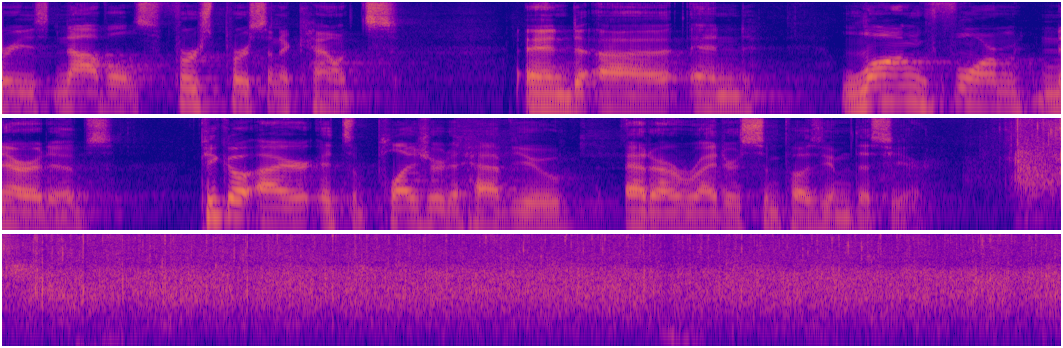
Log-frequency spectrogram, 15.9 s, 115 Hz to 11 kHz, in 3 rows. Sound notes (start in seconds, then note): 10.2 applause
